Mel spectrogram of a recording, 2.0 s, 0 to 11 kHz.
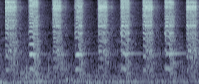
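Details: BMW E53 X5 rear suspension on a hot 34°C day, with the body rocked by hand while each arm is felt: sharp high squeaks about four a second, one per rock. Traced to the worn right rear upper control arm (swing arm) bushing, which is being replaced.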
